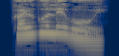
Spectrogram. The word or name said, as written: ಕಳ್ಗೊಲೆವೊಯ್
